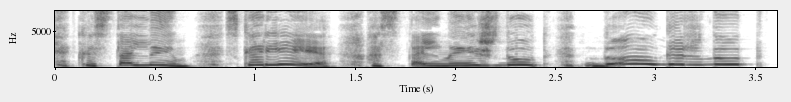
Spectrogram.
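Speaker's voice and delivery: very high, loud cawing urgency; excited bird-boy. Acted. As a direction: hurry her in excited crow-like cries. Excited boy urges her to hurry. (возбуждённые высокие выкрики)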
